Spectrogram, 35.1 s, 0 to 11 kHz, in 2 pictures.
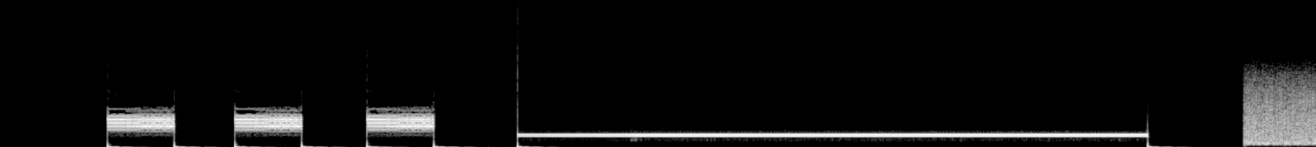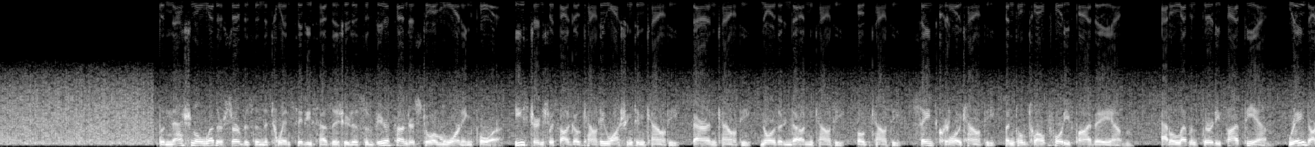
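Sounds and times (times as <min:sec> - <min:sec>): warbling data bursts: 0:19.7 - 0:35.0.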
